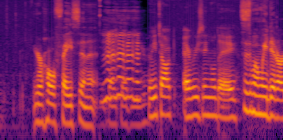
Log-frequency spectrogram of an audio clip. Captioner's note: giggles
